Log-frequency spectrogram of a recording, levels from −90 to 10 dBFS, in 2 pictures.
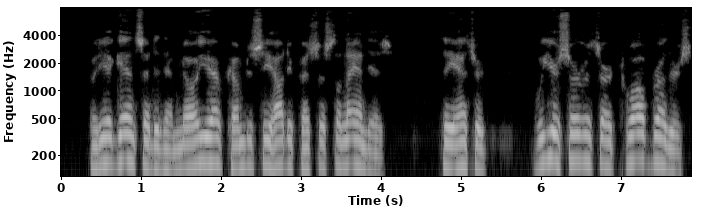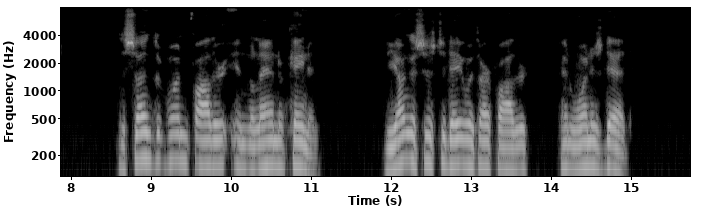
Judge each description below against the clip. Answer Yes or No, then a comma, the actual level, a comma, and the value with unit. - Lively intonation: No, average, 3.3 semitones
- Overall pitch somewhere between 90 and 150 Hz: Yes, medium, 140 Hz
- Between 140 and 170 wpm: No, average, 180 wpm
